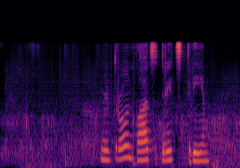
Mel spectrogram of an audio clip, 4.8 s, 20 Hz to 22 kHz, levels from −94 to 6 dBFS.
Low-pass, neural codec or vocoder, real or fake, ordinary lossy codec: none; codec, 16 kHz, 1 kbps, X-Codec, HuBERT features, trained on LibriSpeech; fake; none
